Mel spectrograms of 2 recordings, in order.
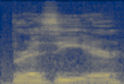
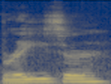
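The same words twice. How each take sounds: First: The first syllable sounds like 'bra'. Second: The first syllable sounds like 'bray'. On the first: This is how it was said in childhood. "when I was a kid, I always called the word brazier. I didn't know what a real bra was" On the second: This is the accepted pronunciation. "I'm pretty sure the word is pronounced brazier"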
